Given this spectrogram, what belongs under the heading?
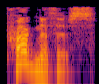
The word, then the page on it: prognathous: British English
